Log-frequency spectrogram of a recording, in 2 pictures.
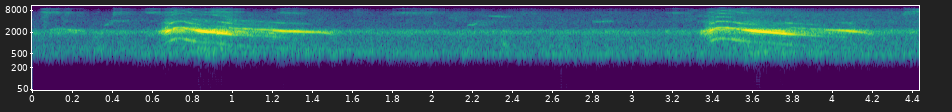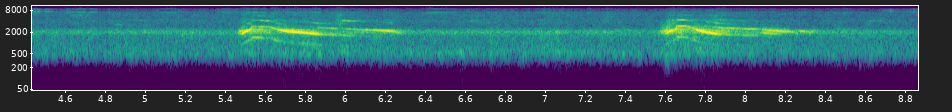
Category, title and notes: Soundscapes > Nature
A recording of a Common Buzzard and a Blue Tit from a Samsung phone. Edited in Rx11.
